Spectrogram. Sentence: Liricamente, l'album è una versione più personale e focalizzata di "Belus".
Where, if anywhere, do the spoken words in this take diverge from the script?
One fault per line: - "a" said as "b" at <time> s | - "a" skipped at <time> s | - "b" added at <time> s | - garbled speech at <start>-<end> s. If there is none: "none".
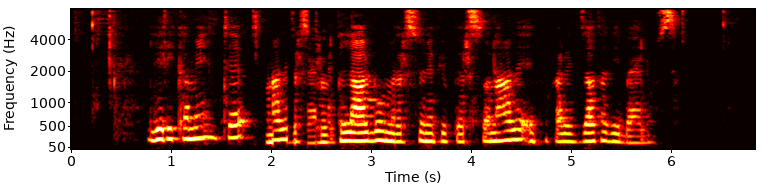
- garbled speech at 1.9-2.7 s
- "una" skipped at 3.3 s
